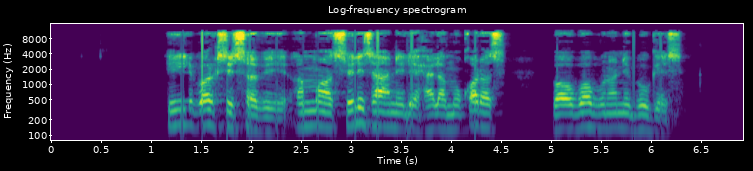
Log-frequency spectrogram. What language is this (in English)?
Dargwa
